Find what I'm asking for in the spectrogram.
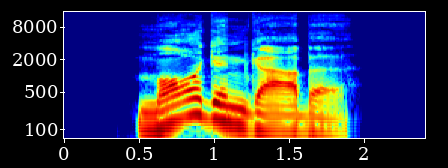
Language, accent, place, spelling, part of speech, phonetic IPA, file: German, Germany, Berlin, Morgengabe, noun, [ˈmɔʁɡn̩ˌɡaːbə], De-Morgengabe.ogg
- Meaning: morning gift (the gift given by the bridegroom to the bride on the morning after the wedding night)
